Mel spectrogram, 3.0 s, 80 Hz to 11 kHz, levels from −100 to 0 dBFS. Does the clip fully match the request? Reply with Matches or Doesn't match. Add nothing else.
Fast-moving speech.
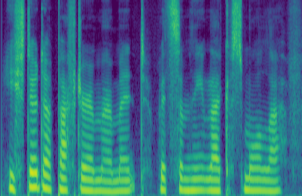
Matches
